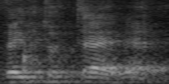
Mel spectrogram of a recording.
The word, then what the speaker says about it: Ventotene: uh and we are on the island of voten that's the pronunciation I there are pictures on the internet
